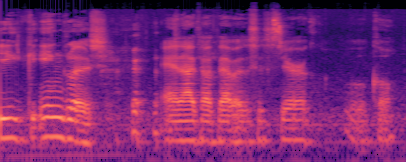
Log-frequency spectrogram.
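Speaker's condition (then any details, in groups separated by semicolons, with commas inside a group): Parkinson's; very soft, low voice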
